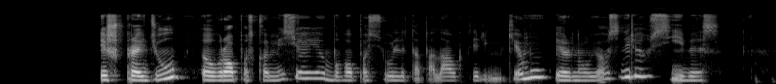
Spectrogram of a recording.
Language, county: Lithuanian, Vilnius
